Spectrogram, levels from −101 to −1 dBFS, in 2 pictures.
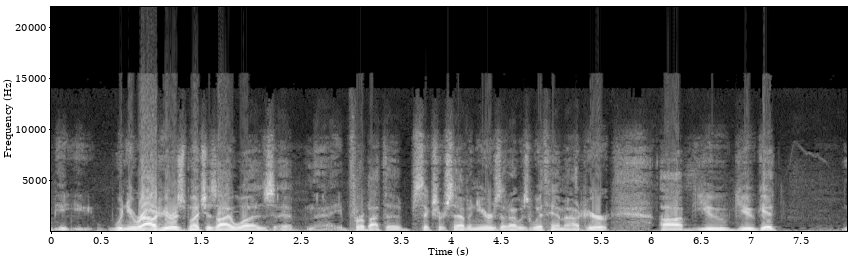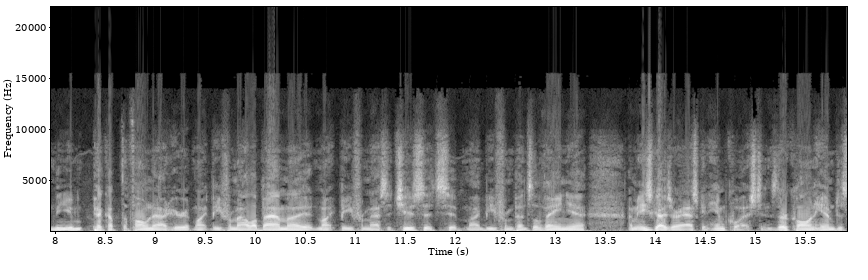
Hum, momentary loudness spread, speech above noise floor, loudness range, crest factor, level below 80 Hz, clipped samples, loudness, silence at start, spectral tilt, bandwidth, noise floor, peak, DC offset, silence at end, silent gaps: none; 11 LU; 24 dB; 3 LU; 12 dB; -34 dBFS; 0.2%; -12 LUFS; 0 s; -5.5 dB/octave; 14.5 kHz; -36 dBFS; 0 dBFS; under 0.1%; 0 s; none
